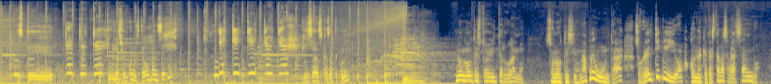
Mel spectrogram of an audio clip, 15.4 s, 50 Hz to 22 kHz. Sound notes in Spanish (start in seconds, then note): 4.0 carlitos balbucea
